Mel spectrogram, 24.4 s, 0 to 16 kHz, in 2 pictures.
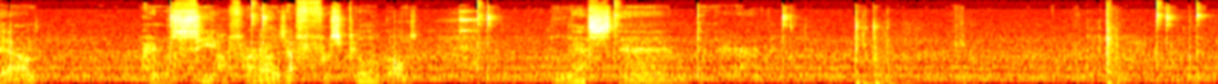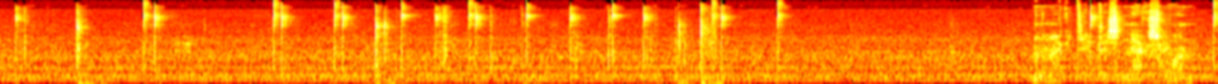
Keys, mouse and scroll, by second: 6.0-7.9 drag, 8.5 a, 8.7 a, 11.0 Tab, 12.0-14.2 middle drag, 12.9 z, 14.8-15.5 drag, 15.9 a, 17.6 middle click, 19.1 shift+d.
